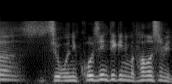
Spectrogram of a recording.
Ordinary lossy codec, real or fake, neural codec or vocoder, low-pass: none; fake; codec, 16 kHz, about 1 kbps, DyCAST, with the encoder's durations; none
